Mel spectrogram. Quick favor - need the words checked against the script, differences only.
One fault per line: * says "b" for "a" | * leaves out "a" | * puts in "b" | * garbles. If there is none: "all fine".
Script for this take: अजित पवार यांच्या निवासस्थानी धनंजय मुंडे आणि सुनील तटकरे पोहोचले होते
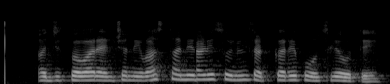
* leaves out "धनंजय मुंडे"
